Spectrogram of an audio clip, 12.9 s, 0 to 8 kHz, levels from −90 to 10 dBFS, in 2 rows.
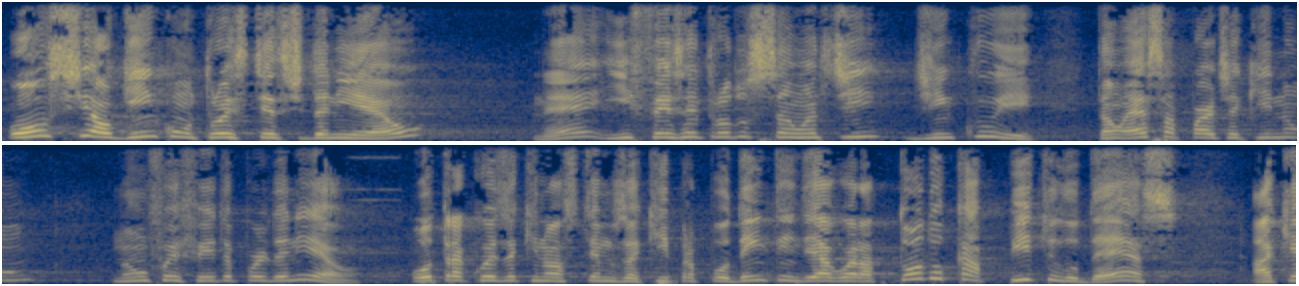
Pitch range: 190-235 Hz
